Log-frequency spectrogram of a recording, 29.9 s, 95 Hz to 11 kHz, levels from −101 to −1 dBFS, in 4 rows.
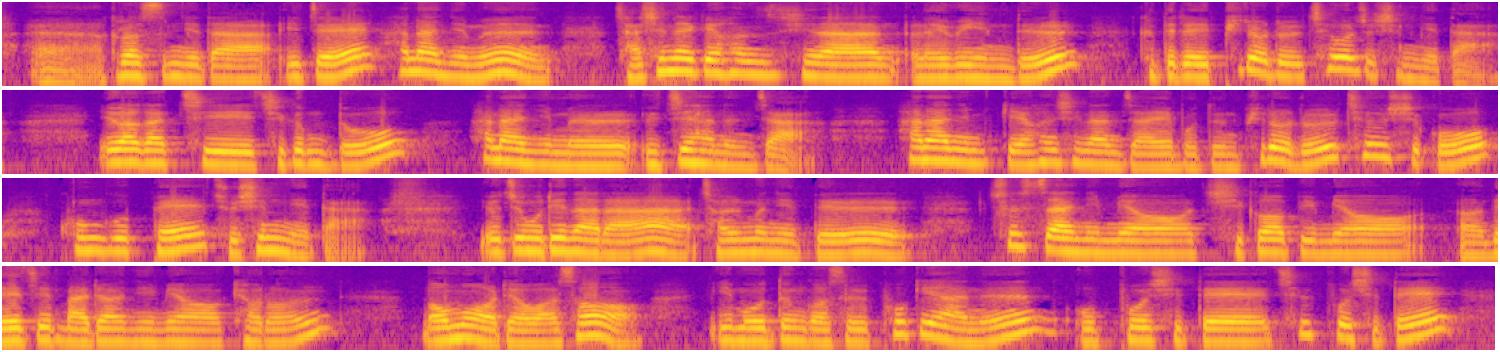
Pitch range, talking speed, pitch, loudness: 160-195 Hz, 255 characters per minute, 175 Hz, -14 LUFS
